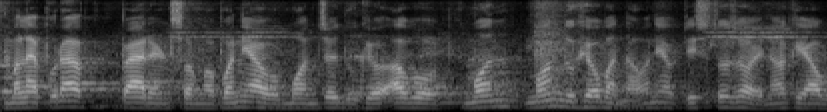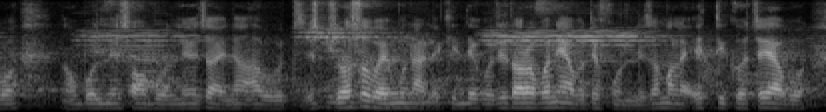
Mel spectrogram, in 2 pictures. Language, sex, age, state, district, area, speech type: Nepali, male, 18-30, West Bengal, Darjeeling, rural, spontaneous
